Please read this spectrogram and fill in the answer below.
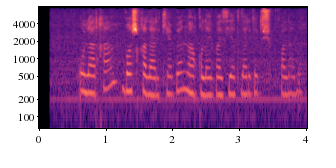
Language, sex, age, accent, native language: Uzbek, female, 19-29, Samarqand, Uzbek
